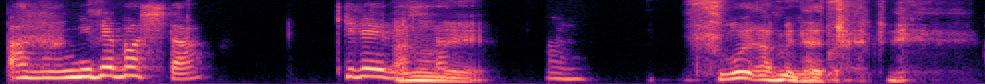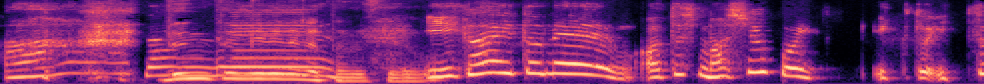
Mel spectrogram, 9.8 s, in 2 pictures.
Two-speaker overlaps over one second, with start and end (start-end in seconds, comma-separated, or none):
5.7-7.2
